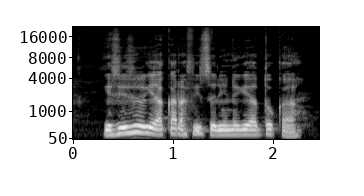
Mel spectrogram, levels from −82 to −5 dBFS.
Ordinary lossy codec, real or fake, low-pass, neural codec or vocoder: none; real; none; none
